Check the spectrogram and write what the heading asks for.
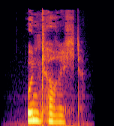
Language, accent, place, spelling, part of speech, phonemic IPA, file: German, Germany, Berlin, Unterricht, noun, /ˈʊntɐˌʁɪçt/, De-Unterricht.ogg
- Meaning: lesson, class, instruction, education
